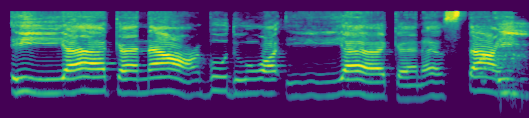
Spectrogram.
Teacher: থেমে পড়লে সাকিন, আর তার আগে এক আলিফ মাদের জন্য 3 আলিফ টেনে পড়বো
